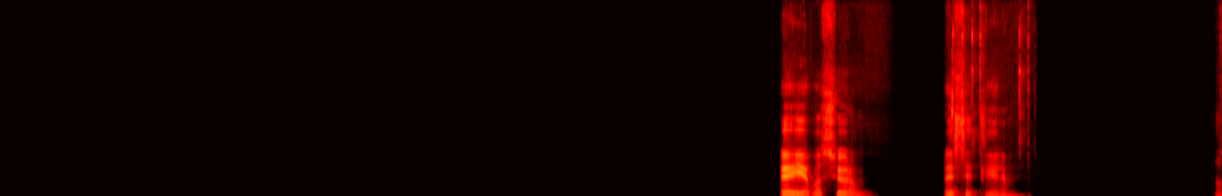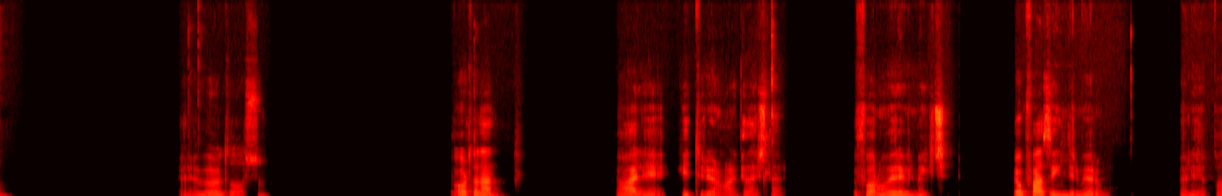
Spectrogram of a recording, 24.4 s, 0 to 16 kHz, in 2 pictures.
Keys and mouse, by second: 1.8 shift+click, 3.0 shift+click, 7.5 r, 9.2 g, 9.4 click, 14.0 click, 15.3 click, 16.8 click, 23.4 click.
